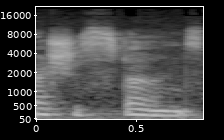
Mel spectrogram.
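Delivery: ordinary delivery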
